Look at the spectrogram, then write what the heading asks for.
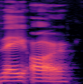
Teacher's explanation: the word are, A-R-E, as in they are, is completely schwa.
